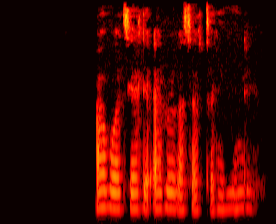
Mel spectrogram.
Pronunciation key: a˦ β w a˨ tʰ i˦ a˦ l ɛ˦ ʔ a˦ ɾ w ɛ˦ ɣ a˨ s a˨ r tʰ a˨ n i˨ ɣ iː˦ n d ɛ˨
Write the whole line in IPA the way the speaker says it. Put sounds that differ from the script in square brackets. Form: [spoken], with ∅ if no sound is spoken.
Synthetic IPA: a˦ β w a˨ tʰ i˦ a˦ l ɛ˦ ʔ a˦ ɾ w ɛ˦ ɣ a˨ s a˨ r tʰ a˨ n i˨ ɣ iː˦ n d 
